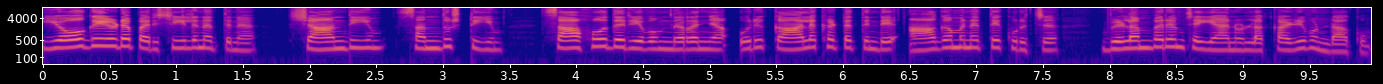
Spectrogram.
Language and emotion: Malayalam, neutral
